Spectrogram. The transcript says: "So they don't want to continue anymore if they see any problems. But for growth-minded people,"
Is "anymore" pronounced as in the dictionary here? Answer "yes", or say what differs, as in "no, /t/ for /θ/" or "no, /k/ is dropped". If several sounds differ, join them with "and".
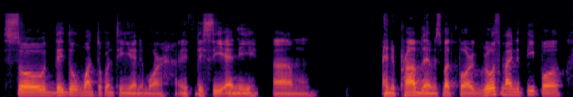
yes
